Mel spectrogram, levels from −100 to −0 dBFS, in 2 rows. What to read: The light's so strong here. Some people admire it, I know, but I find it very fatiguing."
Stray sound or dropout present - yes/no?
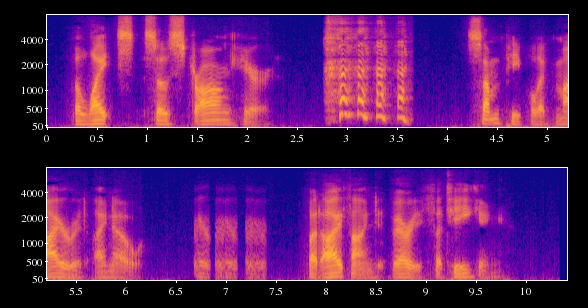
yes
